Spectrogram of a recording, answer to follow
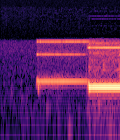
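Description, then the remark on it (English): An electronic doorbell chimes in two steady tones, a higher note followed by a louder, slightly lower one, each sustained and ringing clearly with no voices present. “Someone's at my door.”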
